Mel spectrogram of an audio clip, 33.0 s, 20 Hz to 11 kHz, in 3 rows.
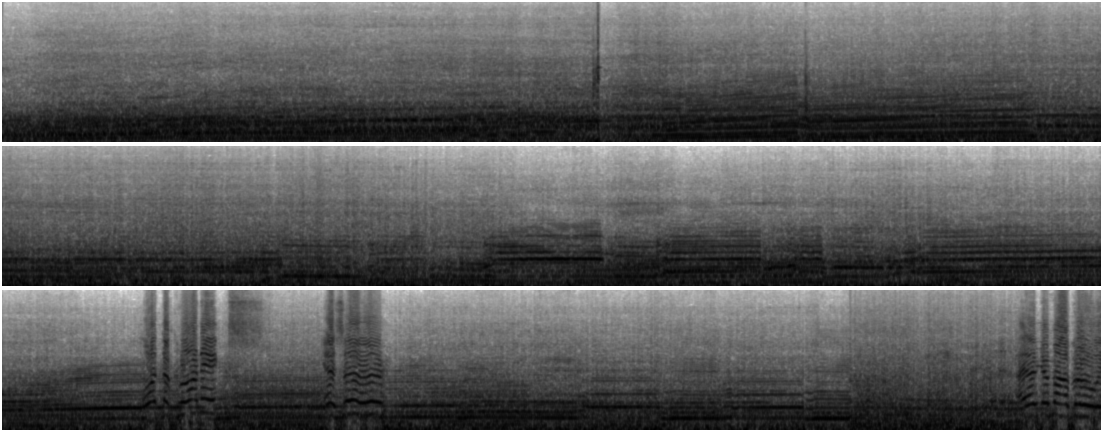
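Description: Aprilia RS660's 659 cc parallel-twin engine running at speed, its pitch climbing as it accelerates and dropping back between pulls, several times over.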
